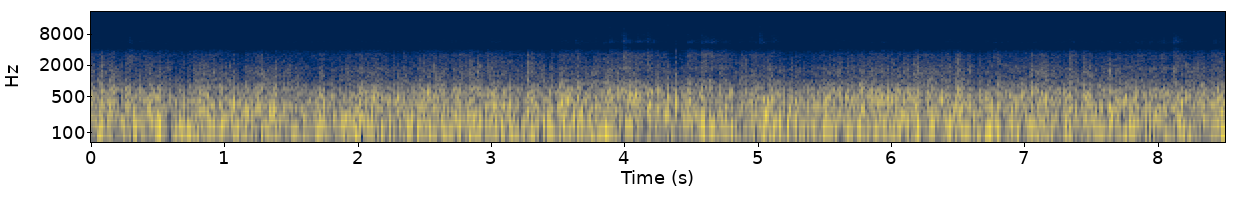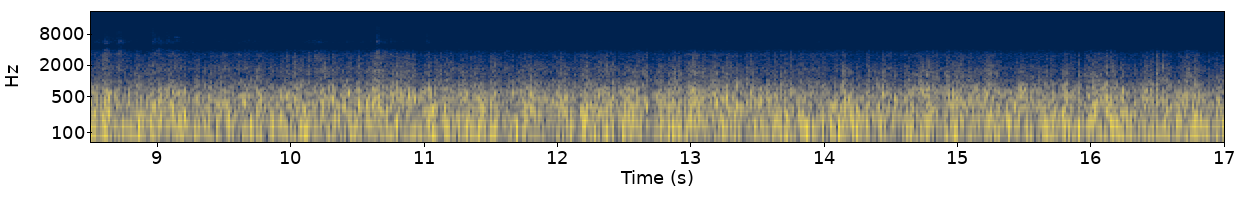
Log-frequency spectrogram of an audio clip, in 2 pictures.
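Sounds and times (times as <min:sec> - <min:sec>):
train coaches running: 0:00.0 - 0:17.0
wind buffeting microphone: 0:00.0 - 0:17.0.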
